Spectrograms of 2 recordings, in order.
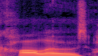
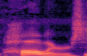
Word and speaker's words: hollers: Ruth Ann Music went around in these back hollows, hollers is how you say it.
